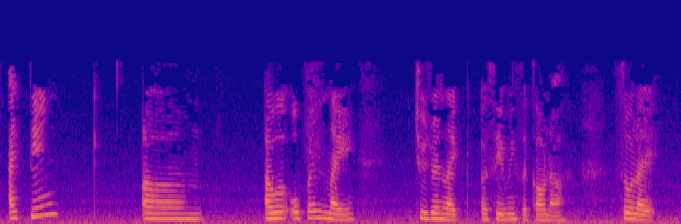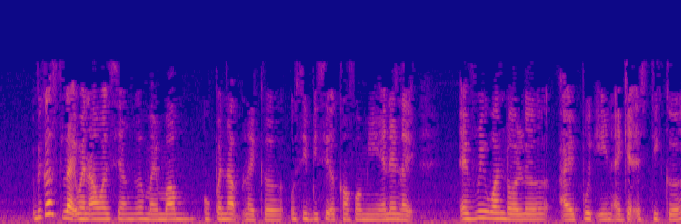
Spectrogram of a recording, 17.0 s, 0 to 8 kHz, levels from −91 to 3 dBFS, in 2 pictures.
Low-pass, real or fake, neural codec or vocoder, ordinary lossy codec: 7.2 kHz; real; none; MP3, 24 kbps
